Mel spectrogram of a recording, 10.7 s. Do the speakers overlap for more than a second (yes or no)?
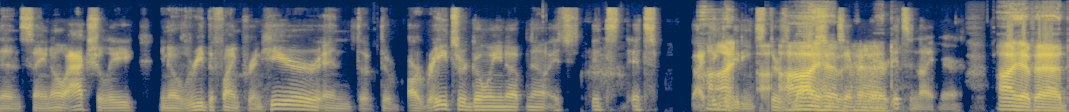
yes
